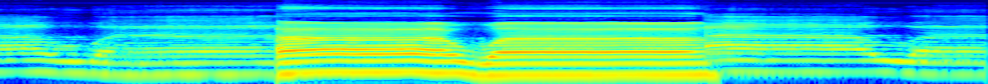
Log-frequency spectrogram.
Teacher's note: آمن হামজা খারাজ জবর আ ওয়াও খারাজ জবর ওয়া আওয়া آوى আওয়া। آوى এখানে হামজার উপর মদের হরফ আসার কারণে একালি পরিমাণ লম্বা করে টেনে পড়তে হবে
